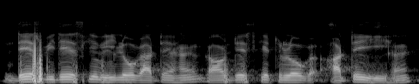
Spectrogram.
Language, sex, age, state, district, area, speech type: Hindi, male, 60+, Uttar Pradesh, Prayagraj, rural, spontaneous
